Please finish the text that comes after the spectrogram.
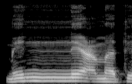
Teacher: من نون مشدد ہے، ایک الف کی مقدار اس میں ٹھہریں گے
